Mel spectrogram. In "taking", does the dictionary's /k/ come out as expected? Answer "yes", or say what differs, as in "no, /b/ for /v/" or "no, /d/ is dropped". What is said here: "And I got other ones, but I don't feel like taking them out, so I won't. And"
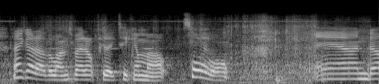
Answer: no, /k/ is dropped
